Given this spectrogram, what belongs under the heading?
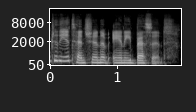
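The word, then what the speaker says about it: Besant: the attention of Annie bessent most American pronunciations of this seem to rhyme with crescent so we're going with that she was a socialist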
